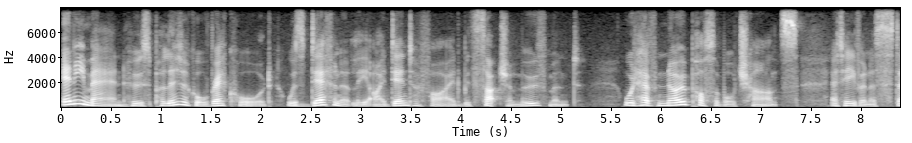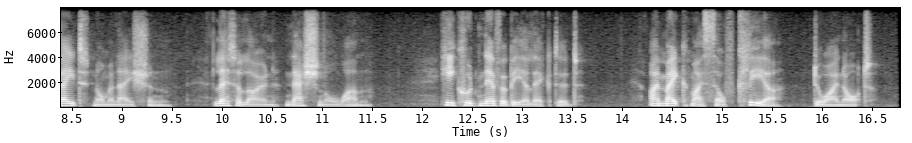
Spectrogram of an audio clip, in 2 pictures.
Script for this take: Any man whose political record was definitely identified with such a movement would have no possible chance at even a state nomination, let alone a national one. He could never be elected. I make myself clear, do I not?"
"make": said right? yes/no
yes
